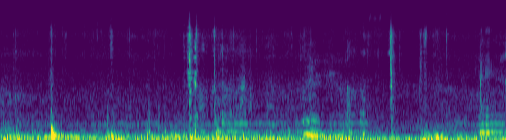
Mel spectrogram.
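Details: Honey bee colony being removed from inside a house wall, boards pried off the nest, about a year old; dense low steady buzzing of many bees under sharp knocks and scraping from the work, with people talking nearby.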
